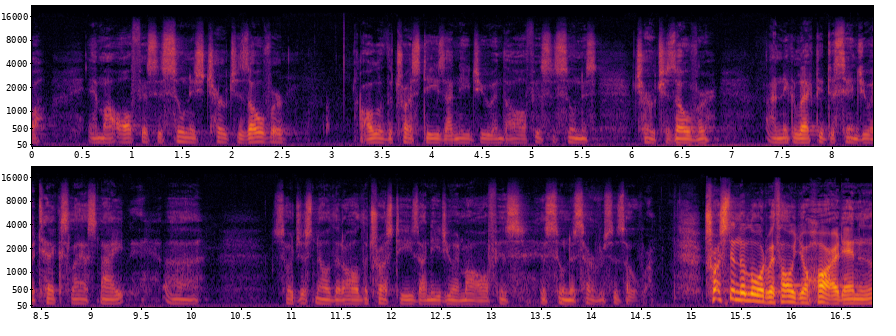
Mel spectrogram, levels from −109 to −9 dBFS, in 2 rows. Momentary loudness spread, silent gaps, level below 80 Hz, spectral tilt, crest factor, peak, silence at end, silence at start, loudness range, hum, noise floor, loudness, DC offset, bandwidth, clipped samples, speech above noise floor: 22 LU; none; -80 dBFS; -3 dB/octave; 28 dB; -14 dBFS; 0 s; 0 s; 13 LU; none; -73 dBFS; -40 LUFS; under 0.1%; 16 kHz; under 0.1%; 32 dB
